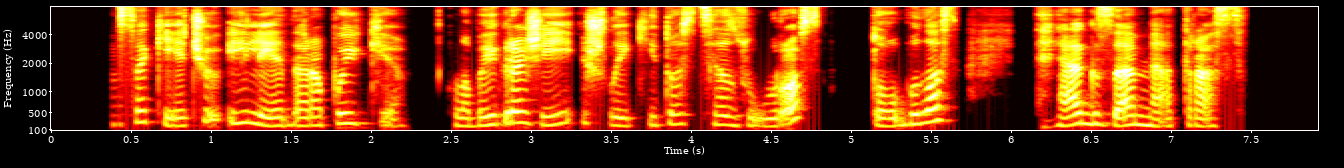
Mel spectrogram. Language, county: Lithuanian, Panevėžys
